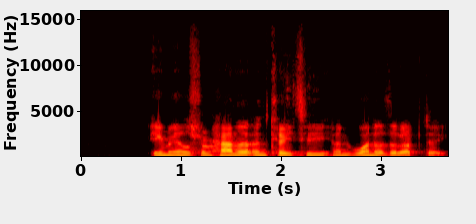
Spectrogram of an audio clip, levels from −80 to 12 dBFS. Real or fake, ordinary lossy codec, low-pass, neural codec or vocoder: fake; AAC, 48 kbps; 14.4 kHz; codec, 32 kHz, 1.9 kbps, SNAC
